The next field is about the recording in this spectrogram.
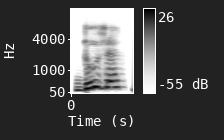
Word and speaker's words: дуже: D-Y-A, дякую, Y-U. Дякую. – Дякую. – That's thank you. Thank you very much. You would add дуже, two syllables. Дуже дякую, which is very much thank you, but the orders, but it's thank you very much.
